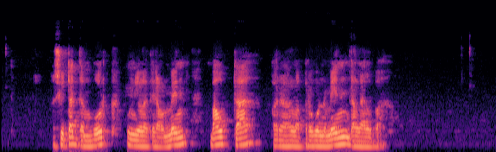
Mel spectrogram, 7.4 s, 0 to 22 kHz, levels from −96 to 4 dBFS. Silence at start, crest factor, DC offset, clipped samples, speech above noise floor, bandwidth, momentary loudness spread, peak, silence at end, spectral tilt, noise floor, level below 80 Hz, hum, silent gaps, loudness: 0.8 s; 18 dB; under 0.1%; under 0.1%; 48 dB; 7.4 kHz; 9 LU; -2 dBFS; 1.65 s; -5.5 dB/octave; -67 dBFS; -62 dBFS; none; none; -20 LUFS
